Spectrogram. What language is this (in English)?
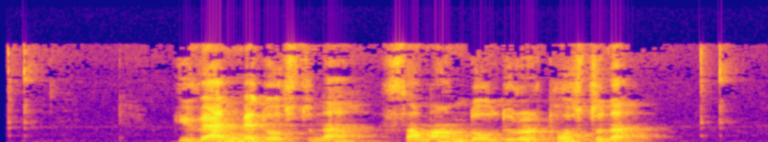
Turkish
